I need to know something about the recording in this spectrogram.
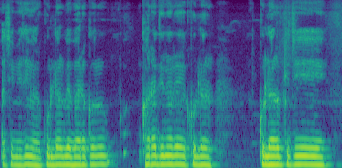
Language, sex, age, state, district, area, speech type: Odia, male, 30-45, Odisha, Kendujhar, urban, spontaneous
